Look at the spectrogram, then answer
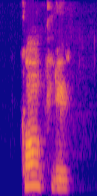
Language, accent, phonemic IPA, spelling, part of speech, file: French, Canada, /kɔ̃.kly/, conclut, verb, LL-Q150 (fra)-conclut.wav
- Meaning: inflection of conclure: 1. third-person singular present indicative 2. third-person singular past historic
